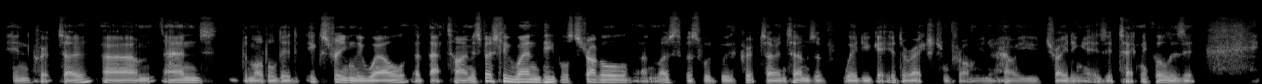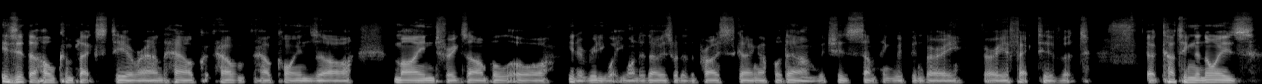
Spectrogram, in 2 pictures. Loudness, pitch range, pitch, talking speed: -27 LUFS, 90-100 Hz, 95 Hz, 215 wpm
